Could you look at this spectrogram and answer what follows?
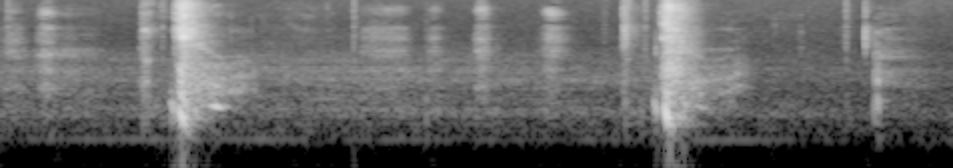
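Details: Female, random sneezes: two loud, explosive sneezes, each after a short breath in, with soft breathing between.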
